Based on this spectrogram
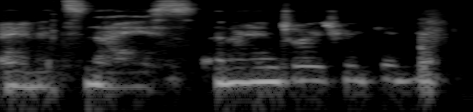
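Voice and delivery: soft breathy whisper. Real, not acted. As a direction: drop to a hushed whisper. Aside about cold water.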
